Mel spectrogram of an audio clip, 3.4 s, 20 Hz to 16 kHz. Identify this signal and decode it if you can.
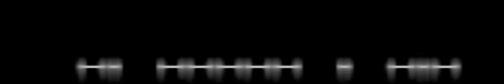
Morse code, heard as a keyed tone, about 25 wpm, spaced as for 18 wpm, 700 Hz. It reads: N0EK
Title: USA Call Signs - 4 Characters - 2x Character Spacing - 25wpm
